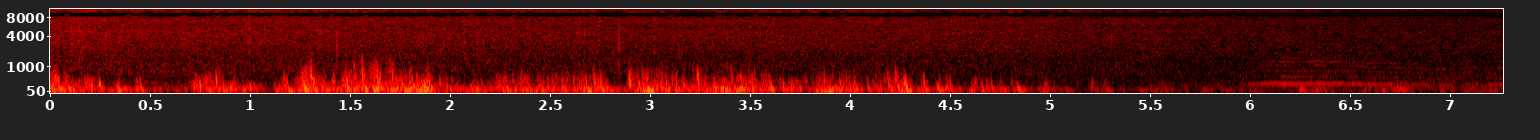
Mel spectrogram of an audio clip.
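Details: Honey bees bringing honey into the hive: about five seconds of crackling, rustling low bursts, then a steady humming buzz with layered overtones that wavers slightly toward the end.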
